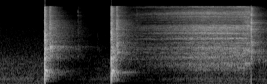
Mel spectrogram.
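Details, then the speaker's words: KWA M19 (G19) gas airsoft pistol, empty chamber, gas-only mag, before fix: sharp crack on firing, then a second crack and long rushing hiss as the whole magazine charge vents, a gas dump. "so you guys heard that noise um that's obviously the gas escaping from the mag so that's a really common occurrence with the G Series um pistols"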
